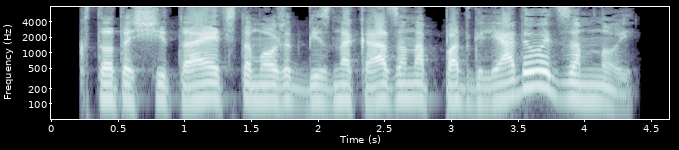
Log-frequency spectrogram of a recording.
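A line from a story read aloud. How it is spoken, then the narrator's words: Menacing question. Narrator (Russian): грозно спросил Дзяндао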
